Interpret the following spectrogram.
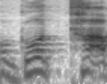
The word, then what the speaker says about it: Goethe: बड़ी दिक्कत आती है, बट इनको गोथा बोला जाता है, ठीक है ना। लेकिन मैं इनको गोएथ बोलूंगा, ठीक है। तो आई होप इसमें आपको कोई प्रॉब्लम नहीं होगी। एक्चुअल में इनका जो प्रोनाउंसिएशन है इनके नाम का, वो गोथा है।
